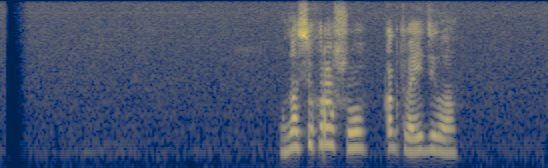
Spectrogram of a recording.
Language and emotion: Russian, positive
